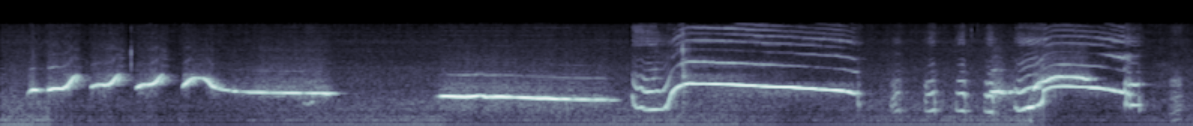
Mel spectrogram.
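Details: Male golden retriever puppy, two and a half weeks old, howling in response to a person's whistling. Short rising whistled notes and a long falling whistle come first, then two drawn-out, high, harmonic-rich howls, with whistling in between.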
